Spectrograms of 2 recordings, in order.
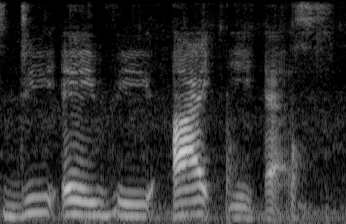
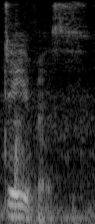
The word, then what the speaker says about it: Davies: on that Allan Davis and he spells Davis d a v i es and I don't but he pronounces it Davis in the United States we would pronounce that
